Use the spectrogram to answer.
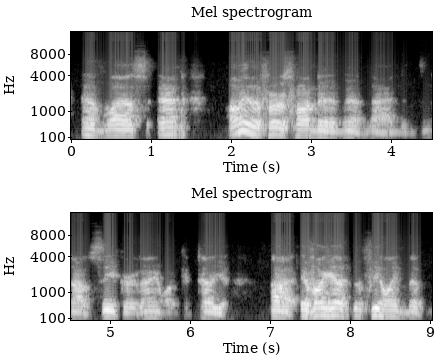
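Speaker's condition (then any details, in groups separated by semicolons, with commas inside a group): Cerebral palsy; present from birth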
